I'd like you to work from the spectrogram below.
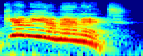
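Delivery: frantic, very high, very loud, shrill yell. Retelling telling another speaker to wait: imitating someone yelling. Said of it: "I yelled".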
